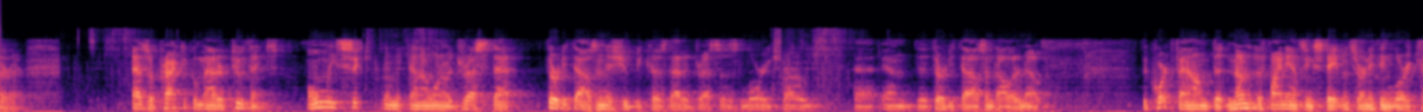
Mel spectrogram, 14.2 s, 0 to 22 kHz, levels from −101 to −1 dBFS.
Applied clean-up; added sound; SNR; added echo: neural separator model SepFormer DNS4.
